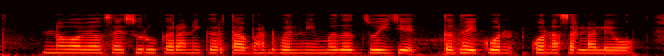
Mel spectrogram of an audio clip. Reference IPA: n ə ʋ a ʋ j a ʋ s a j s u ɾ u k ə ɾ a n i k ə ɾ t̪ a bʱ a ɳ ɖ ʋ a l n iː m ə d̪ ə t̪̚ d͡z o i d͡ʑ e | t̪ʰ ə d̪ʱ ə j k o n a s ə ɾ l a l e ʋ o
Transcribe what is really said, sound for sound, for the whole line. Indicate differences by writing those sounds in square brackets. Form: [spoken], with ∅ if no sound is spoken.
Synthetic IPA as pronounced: n ə ʋ a ʋ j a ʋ s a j s u ɾ u k ə ɾ a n i k ə ɾ t̪ a bʱ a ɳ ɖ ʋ [ə] l n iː m ə d̪ ə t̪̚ d͡z o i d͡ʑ e | [t̪] ə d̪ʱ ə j k o n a s ə ɾ l a l e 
